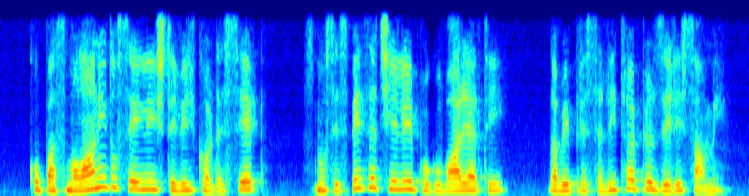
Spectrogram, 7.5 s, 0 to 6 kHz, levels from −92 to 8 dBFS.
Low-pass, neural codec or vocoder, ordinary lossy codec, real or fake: 5.4 kHz; codec, 16 kHz in and 24 kHz out, 0.9 kbps, LongCat-Audio-Codec, fine tuned four codebook decoder; none; fake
